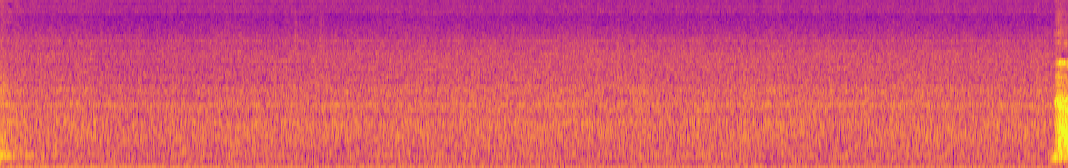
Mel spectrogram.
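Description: Steady low hum with a faint even hiss: room tone with no distinct event.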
